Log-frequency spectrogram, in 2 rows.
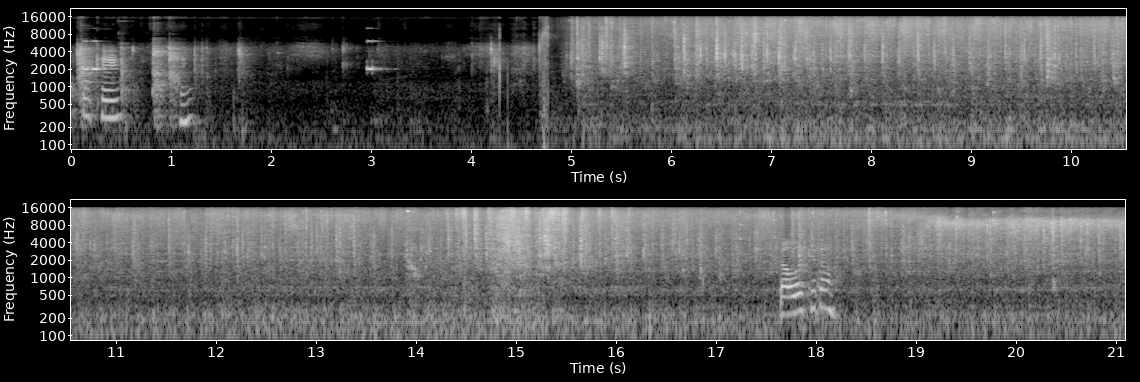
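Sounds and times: treadmill short beep: 0.1s - 0.5s, 2.9s - 3.3s, 11.2s - 12.2s
treadmill click: 4.7s - 21.0s
treadmill belt running: 4.8s - 21.0s.

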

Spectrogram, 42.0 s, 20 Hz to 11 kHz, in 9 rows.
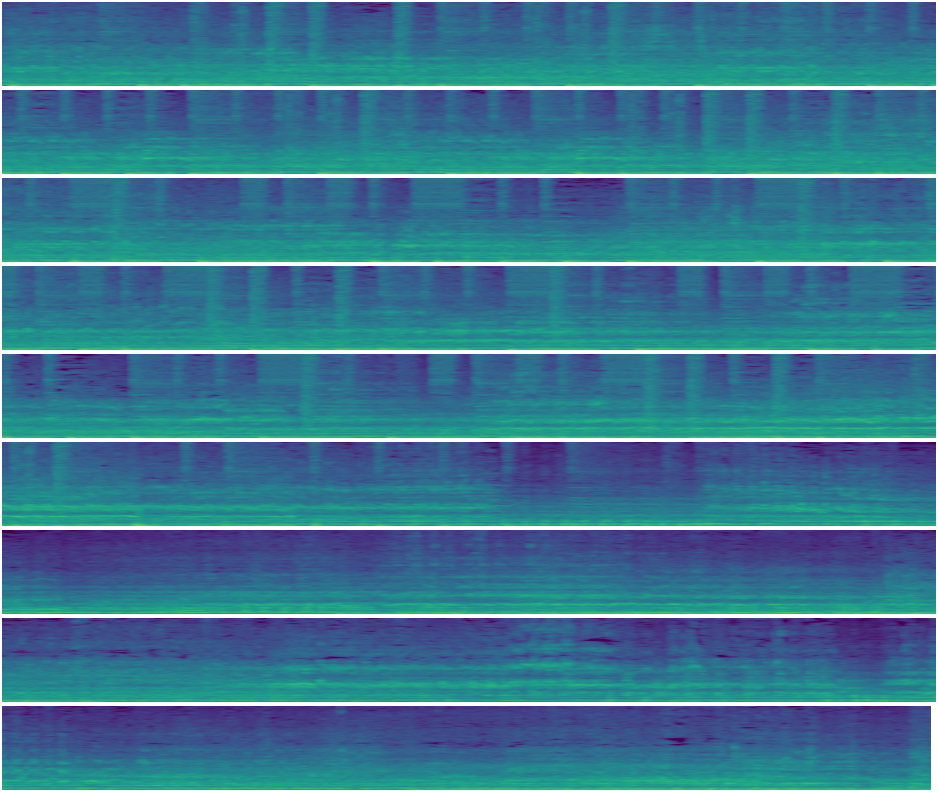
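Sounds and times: bass-heavy music: 0.0s - 26.4s, 29.7s - 33.4s, 39.4s - 42.0s
car engine at high revs: 0.0s - 42.0s
tyres squealing: 0.5s - 25.6s.

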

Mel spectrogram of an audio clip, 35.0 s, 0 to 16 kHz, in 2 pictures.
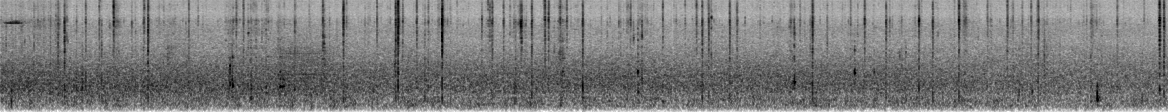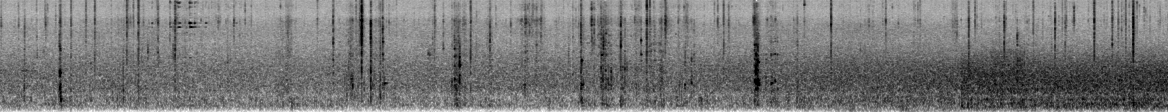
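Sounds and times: fire hiss: 0.0s - 8.4s
campfire crackling and popping: 0.0s - 35.0s.

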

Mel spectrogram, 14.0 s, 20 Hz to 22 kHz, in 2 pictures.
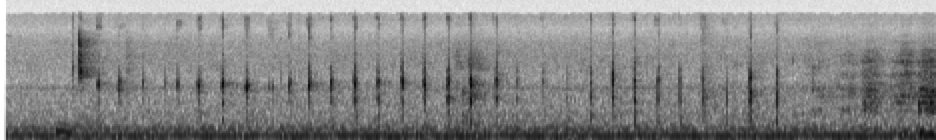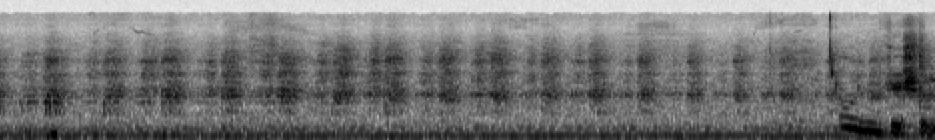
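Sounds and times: steady low hum: 0.0s - 14.0s
small smacking clicks: 0.5s - 6.0s.

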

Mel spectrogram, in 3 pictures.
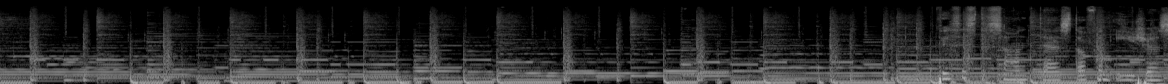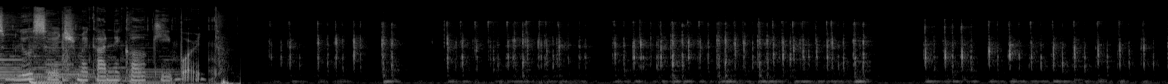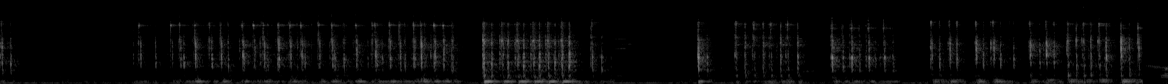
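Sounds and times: clicky mechanical keyboard typing: 14.4s - 23.6s, 24.7s - 29.5s, 30.3s - 34.8s.

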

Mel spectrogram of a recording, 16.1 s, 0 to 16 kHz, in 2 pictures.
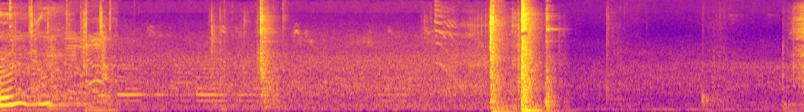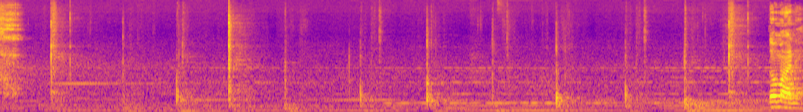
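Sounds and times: door shutting with heavy thud: 4.8s - 5.7s.

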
